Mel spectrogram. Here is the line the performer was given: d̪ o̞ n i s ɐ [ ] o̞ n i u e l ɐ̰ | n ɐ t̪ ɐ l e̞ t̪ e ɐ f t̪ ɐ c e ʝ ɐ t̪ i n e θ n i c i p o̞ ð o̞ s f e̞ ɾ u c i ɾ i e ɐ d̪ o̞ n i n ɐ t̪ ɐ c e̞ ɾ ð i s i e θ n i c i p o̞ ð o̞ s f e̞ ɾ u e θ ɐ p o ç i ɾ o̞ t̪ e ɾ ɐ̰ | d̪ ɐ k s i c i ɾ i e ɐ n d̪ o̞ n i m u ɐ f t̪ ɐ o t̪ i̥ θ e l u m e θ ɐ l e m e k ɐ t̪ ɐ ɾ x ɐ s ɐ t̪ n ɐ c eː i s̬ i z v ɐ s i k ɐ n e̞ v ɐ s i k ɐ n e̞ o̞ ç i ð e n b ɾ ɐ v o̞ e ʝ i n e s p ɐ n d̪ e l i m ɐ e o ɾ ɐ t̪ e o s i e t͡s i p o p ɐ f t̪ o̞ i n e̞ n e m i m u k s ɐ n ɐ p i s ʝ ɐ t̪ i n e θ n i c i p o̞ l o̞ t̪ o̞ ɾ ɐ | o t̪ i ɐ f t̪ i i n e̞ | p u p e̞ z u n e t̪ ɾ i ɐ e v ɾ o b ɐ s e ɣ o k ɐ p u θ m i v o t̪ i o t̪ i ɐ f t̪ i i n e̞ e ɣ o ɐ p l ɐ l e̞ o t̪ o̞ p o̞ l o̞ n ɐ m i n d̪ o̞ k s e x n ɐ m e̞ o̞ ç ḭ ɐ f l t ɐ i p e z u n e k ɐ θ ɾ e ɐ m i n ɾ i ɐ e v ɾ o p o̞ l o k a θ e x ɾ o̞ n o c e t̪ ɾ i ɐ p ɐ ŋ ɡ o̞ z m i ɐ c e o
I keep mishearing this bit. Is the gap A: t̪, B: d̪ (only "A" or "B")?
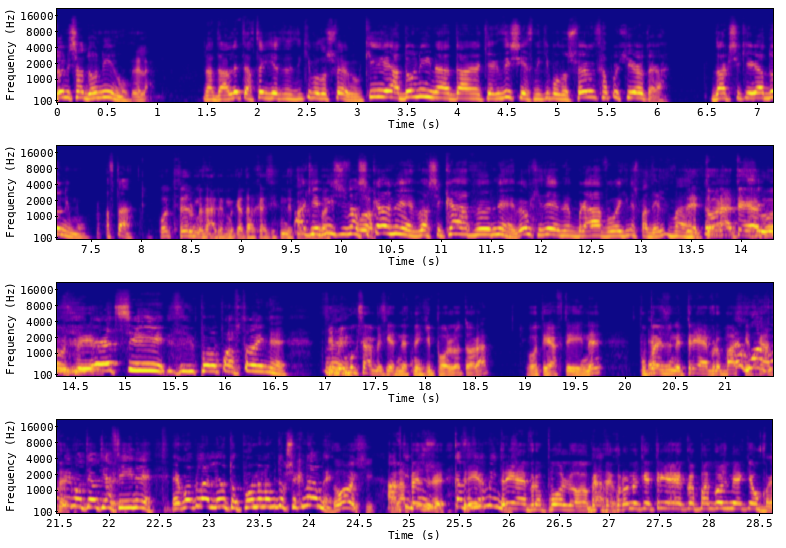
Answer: B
